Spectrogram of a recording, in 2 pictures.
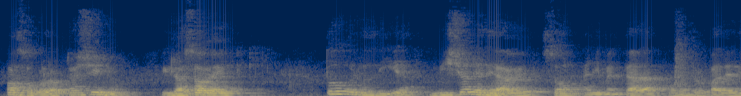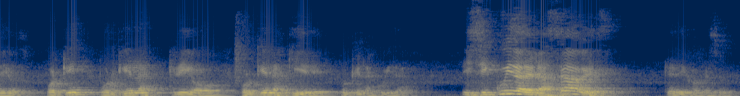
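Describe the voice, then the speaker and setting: A man's voice: medium pitch, very animated, unhurried. A man preaching a sermon with a Rioplatense Spanish accent, folksy and conversational, full of rhetorical questions. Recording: very echoey, dull sound.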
